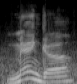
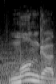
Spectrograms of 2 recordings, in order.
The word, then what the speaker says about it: manga: Not manga. It's pronounced monga.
